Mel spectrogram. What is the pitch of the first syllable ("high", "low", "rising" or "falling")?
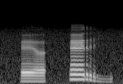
low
